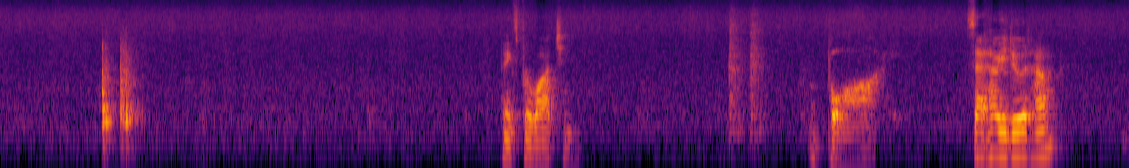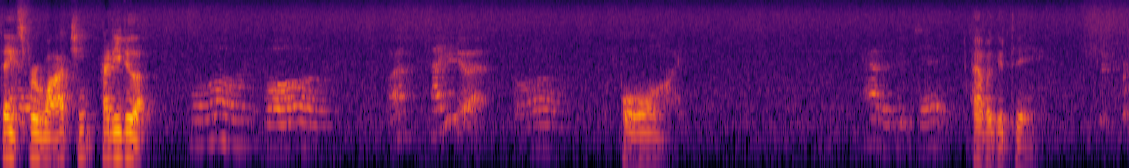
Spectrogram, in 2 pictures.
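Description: A middle-aged man talks close to a microphone, calmly.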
